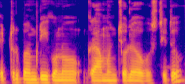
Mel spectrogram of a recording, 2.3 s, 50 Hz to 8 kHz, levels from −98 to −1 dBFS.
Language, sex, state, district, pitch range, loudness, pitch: Bengali, male, West Bengal, Dakshin Dinajpur, 95-110 Hz, -16 LUFS, 100 Hz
